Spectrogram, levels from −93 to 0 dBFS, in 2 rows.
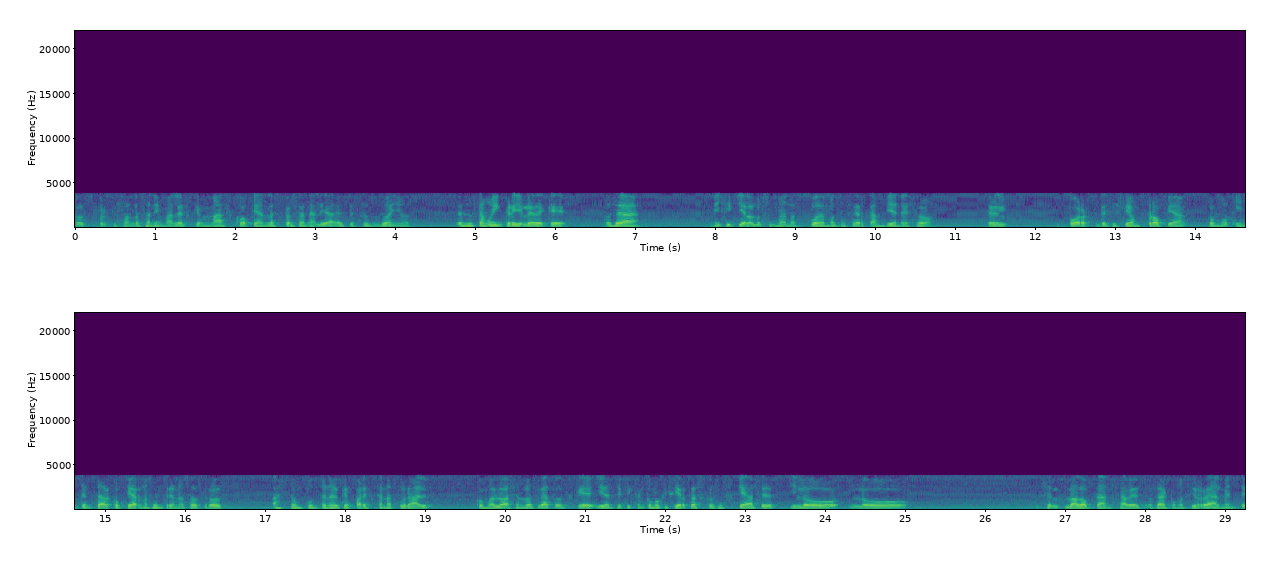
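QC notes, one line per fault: Throughout, mains buzz: unshielded or switching-polluted wiring injects 50 Hz spikes with harmonics into the speech, giving a steady raspy buzz only about 15 dB below it.
Throughout, AMR narrowband mobile codec: low-bitrate mobile coding, which fits roughly 8 kbps, removes everything above 3.8 kHz and rebuilds speech from pulses, so it sounds muffled, buzzy and synthetic.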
